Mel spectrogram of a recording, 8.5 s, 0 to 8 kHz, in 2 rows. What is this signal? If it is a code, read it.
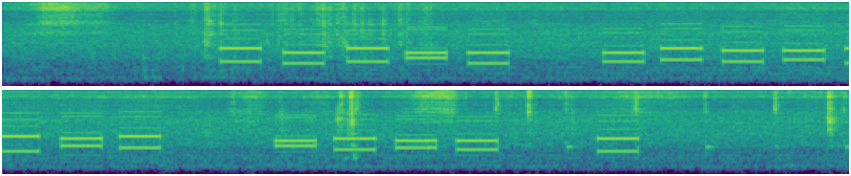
DTMF, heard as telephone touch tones, dialled by hand, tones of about 210 ms, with the noise inside a car. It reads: 616*1 4958309 *574 2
